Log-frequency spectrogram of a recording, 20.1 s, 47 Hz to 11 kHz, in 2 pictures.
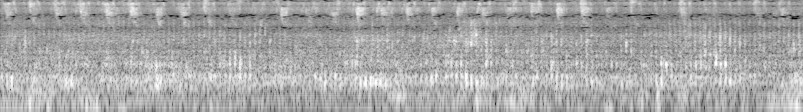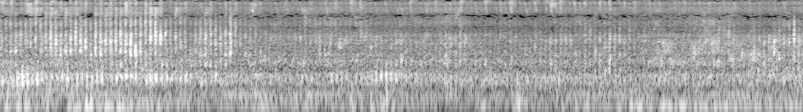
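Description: Mi-8 helicopter's turbines and rotor running steadily as it hovers with a slung load. It grows louder about halfway through, then eases off again.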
